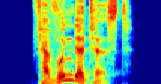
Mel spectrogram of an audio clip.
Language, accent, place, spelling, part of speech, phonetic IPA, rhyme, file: German, Germany, Berlin, verwundetest, verb, [fɛɐ̯ˈvʊndətəst], -ʊndətəst, De-verwundetest.ogg
- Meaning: inflection of verwunden: 1. second-person singular preterite 2. second-person singular subjunctive II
